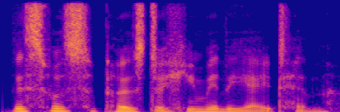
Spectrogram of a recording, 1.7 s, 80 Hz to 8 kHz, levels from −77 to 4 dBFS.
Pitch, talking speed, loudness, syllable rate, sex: 115 Hz, 210 wpm, -17 LUFS, 7.1 syllables/s, male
